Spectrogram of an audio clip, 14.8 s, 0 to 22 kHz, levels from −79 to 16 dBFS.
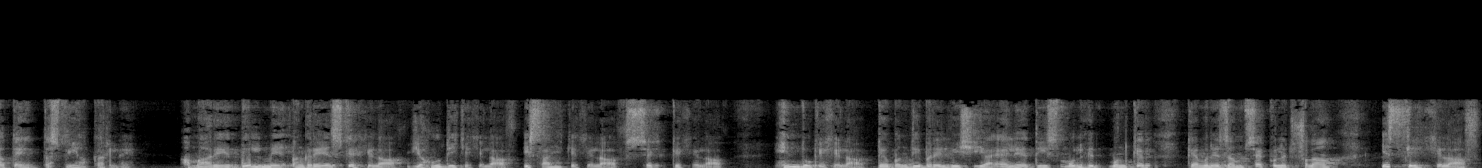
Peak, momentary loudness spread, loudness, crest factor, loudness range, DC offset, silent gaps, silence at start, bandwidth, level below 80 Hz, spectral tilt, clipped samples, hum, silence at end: -4 dBFS; 8 LU; -17 LUFS; 14 dB; 3 LU; under 0.1%; none; 0 s; 9.4 kHz; -52 dBFS; -5 dB/octave; under 0.1%; none; 0 s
